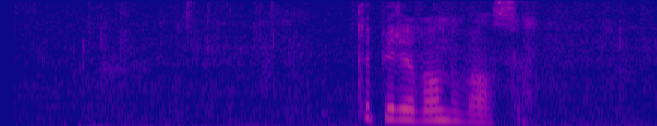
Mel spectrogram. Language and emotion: Russian, neutral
